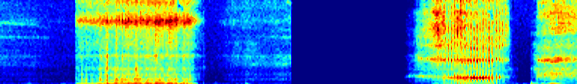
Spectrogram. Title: snoring sounds #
